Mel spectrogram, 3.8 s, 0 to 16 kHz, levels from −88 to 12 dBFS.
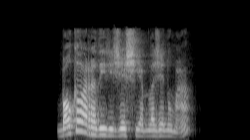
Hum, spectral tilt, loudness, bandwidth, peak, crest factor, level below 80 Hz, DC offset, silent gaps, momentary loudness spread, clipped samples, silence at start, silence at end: none; -4 dB/octave; -16 LUFS; 7.6 kHz; -2 dBFS; 18 dB; -66 dBFS; under 0.1%; none; 12 LU; under 0.1%; 0.9 s; 0.9 s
